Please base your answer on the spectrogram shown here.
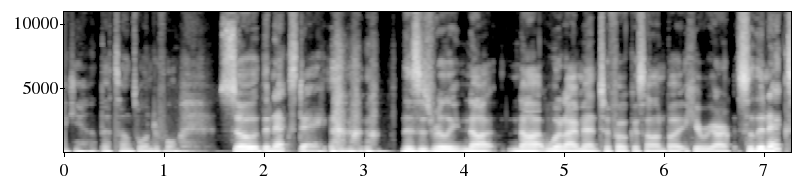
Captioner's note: laugh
